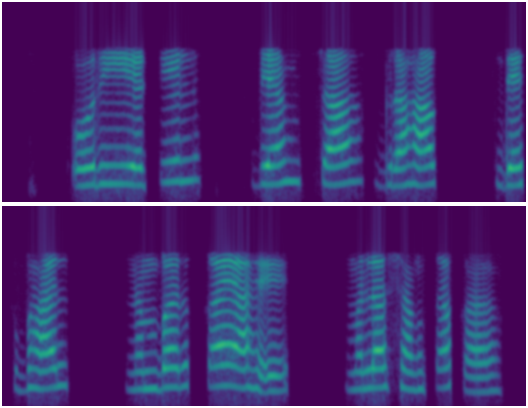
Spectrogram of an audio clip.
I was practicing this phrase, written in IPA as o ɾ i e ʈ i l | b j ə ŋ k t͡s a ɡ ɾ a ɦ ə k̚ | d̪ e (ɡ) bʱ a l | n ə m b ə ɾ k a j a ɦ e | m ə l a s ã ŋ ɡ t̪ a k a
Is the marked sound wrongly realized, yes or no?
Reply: yes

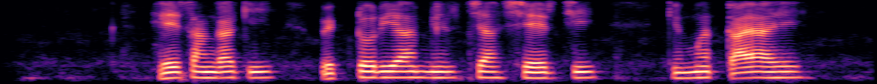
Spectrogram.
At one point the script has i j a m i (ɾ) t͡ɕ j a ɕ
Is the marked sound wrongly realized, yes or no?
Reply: yes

